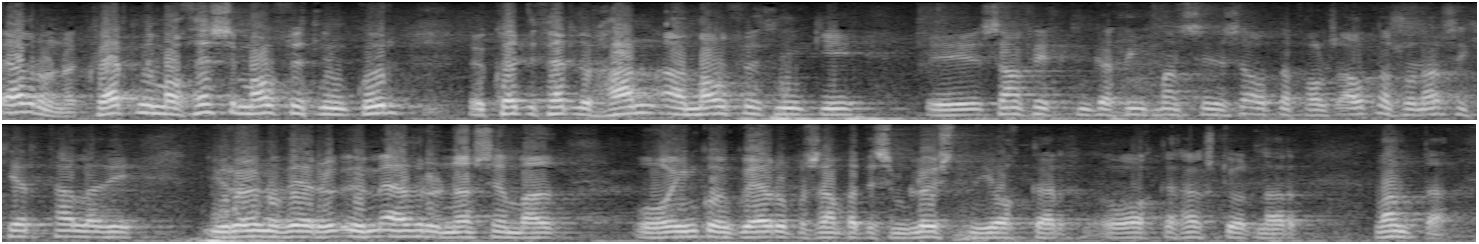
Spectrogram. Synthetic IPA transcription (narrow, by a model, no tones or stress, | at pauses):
ɛvɾʏnakʰvɛɾt̪nʏmawθɛsːɪmawlflʏht̪niŋkʏɾ̥ | kʰvɛt̪nɪfɛt̪lʏɾ̥ɦanːaðmawlflʏht̪niɲcɪ | saːmfɪft̪niŋkaɾ̥θiŋkmansɪnsawt̪napʰawlsawt̪nasɔnaɾ̥sɛmçɛːɾt̪ʰaːlaðɪ | iɾœːɥnavɛːɾʏʏmɛvɾʏnasɛmað | ɔɣɪŋkowiŋkʏɾɛvɾowpasampant̪ɪsɛmlœɥst̪niɔhkaɾɔ̰ɣɔhkaɾ̥hafst̪jowt̪naɾ | vant̪a̰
